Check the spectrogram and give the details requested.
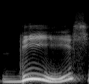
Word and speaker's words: these: Sedangkan these yang tulisannya pakai ini bacanya i ya, benda setelahnya wajib jamak.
